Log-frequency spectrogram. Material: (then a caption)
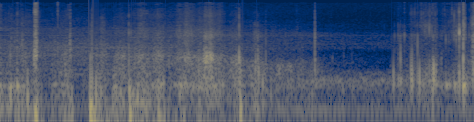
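Waxed cotton. A thin, stiff, yellow beeswax-coated cotton food wrap with a cardinal-bird print and pinked edges, wrapped over a microphone, is crinkled and scratched with long nails. Close, muffled crinkling and scraping are heard, dominated by low thumps and rumbles, with sharp bursts of crackle standing out along the way.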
